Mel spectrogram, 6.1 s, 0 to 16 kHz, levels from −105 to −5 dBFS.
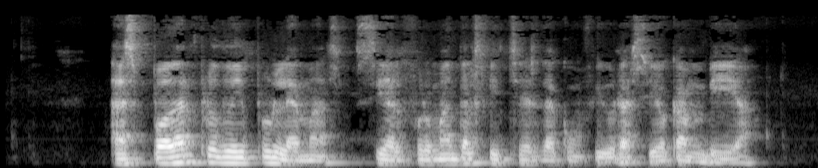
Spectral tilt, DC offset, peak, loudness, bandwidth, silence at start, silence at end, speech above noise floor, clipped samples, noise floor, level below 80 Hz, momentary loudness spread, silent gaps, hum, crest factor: -7 dB/octave; under 0.1%; -2 dBFS; -19 LUFS; 11.5 kHz; 0.85 s; 0.5 s; 58 dB; under 0.1%; -77 dBFS; -58 dBFS; 14 LU; none; none; 18 dB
